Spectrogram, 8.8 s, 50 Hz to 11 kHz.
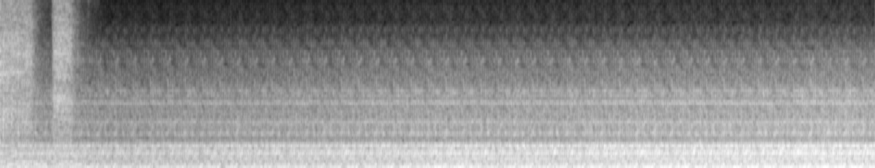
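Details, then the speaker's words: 2005 Ford F250 6.0L Power Stroke diesel after correcting a weak cylinder: steady, even running with no misfire or knock on road test. Contribution levels are good and the original hard start and rough idle complaint is gone. "Estupendo, la prueba de manejo del camión salió bien, no hubo fallas y todos los niveles de contribución ya están bien."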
